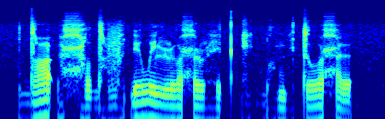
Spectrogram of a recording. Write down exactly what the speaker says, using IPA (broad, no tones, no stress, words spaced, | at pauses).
dˤoʔə̤ ħə̤lʲdˤi̤və̤ ɗɪwɪlʲ ɭoħoɭɦet ki̤ɡ͡bɔ̤mi̤ toħə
